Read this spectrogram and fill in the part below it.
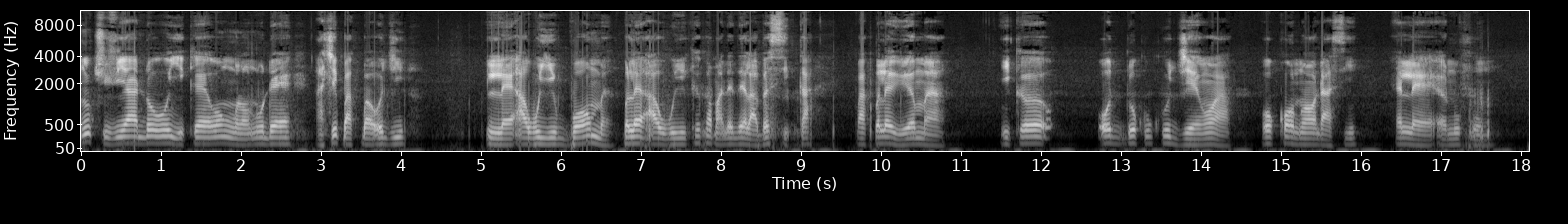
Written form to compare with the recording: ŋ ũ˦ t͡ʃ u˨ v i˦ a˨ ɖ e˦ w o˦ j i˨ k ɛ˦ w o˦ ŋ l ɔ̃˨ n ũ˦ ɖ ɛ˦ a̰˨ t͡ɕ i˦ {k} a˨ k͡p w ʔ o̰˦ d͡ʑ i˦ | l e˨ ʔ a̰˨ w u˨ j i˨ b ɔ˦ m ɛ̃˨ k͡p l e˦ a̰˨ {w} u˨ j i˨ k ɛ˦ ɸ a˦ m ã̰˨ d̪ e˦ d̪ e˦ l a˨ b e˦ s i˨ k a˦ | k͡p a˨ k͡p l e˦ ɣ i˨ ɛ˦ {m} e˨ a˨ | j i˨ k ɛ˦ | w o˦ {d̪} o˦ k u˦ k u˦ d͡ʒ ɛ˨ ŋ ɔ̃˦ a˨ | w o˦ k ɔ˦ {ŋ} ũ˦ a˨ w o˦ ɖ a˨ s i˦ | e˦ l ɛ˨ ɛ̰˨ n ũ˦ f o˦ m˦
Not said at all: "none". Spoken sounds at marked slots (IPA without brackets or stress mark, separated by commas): k͡p, w, m, d̪, n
